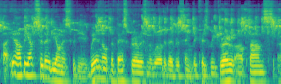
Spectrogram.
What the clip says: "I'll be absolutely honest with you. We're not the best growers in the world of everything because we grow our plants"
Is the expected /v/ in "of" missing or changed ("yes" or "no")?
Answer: no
